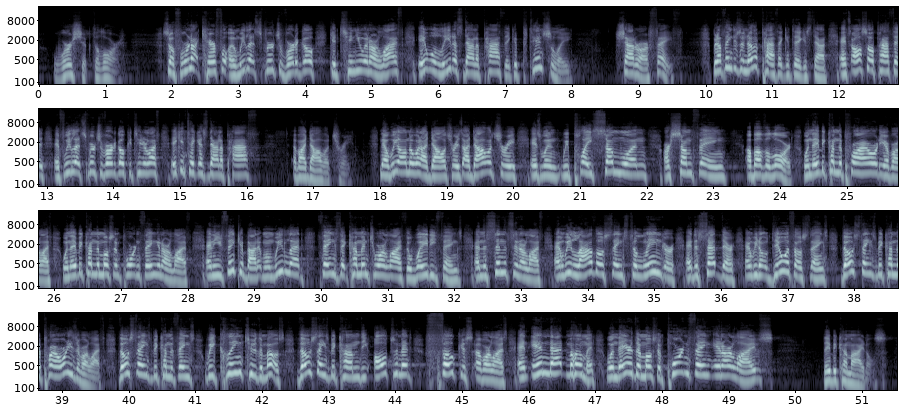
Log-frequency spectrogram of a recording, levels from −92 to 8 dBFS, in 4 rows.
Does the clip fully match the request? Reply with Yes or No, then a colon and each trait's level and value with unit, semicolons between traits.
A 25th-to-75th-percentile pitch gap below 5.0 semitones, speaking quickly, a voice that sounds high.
No: wide, 5.5 semitones; fast, 215 wpm; high, 210 Hz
